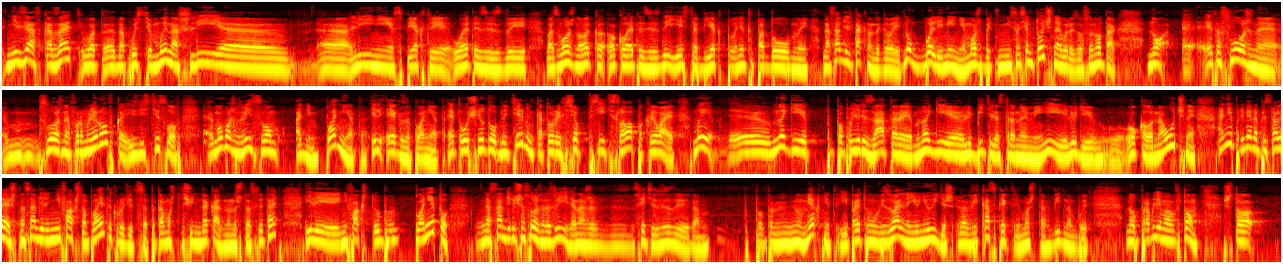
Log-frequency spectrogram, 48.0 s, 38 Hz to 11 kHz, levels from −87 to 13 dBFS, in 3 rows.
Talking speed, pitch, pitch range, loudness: 170 wpm, 145 Hz, 130-170 Hz, -16 LUFS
